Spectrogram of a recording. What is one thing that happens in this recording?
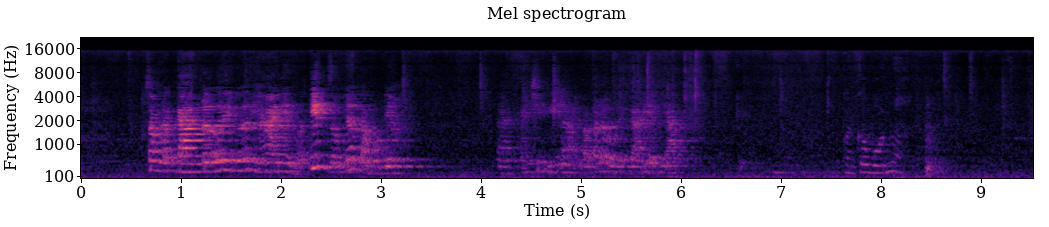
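A woman speaks to an audience in a room with a slight echo.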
